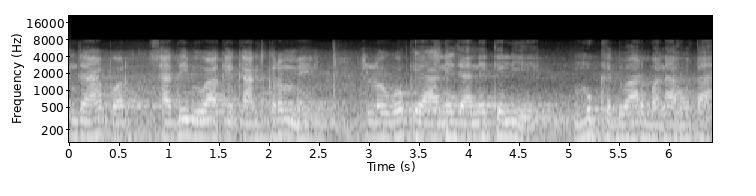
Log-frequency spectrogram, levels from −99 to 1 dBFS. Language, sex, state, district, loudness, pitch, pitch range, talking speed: Hindi, male, Gujarat, Gandhinagar, -15 LUFS, 135 Hz, 130-140 Hz, 160 wpm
